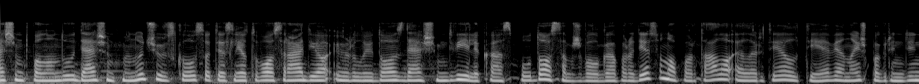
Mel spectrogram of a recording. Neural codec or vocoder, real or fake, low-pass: none; real; 7.2 kHz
